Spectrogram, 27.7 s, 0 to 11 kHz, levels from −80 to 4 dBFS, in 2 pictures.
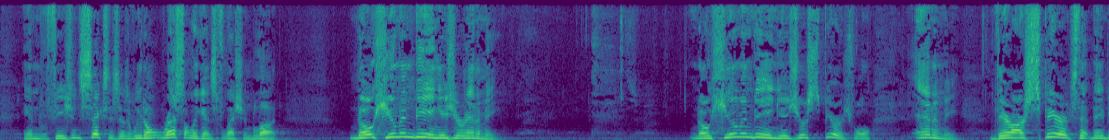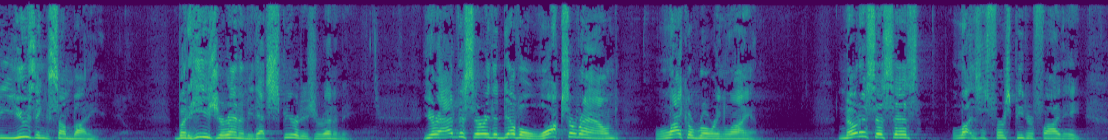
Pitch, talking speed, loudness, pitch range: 195 Hz, 130 wpm, -17 LUFS, 170-230 Hz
